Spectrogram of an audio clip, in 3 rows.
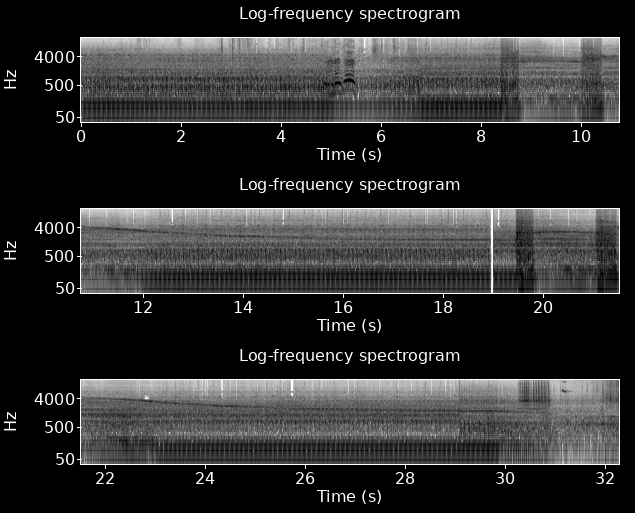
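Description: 2001 Dodge Ram's 5.9-litre 24-valve Cummins turbo-diesel straight-six idling through a straight pipe with the muffler removed. About eight seconds in, and again around twenty seconds, it is revved twice in quick succession. After each pair of revs a high turbo whistle falls slowly in pitch as the turbo spools down.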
